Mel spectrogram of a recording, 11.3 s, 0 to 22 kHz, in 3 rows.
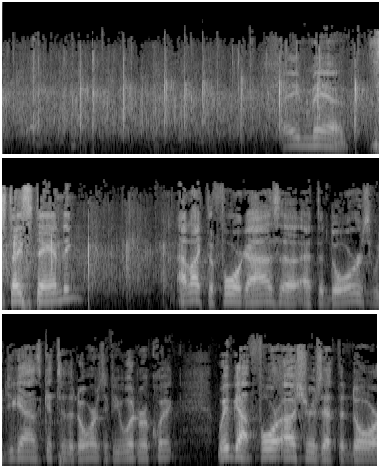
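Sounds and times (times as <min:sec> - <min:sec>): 
church congregation clapping hands: 0:00.0 - 0:06.6
speech: 0:02.8 - 0:04.7, 0:05.5 - 0:11.2.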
